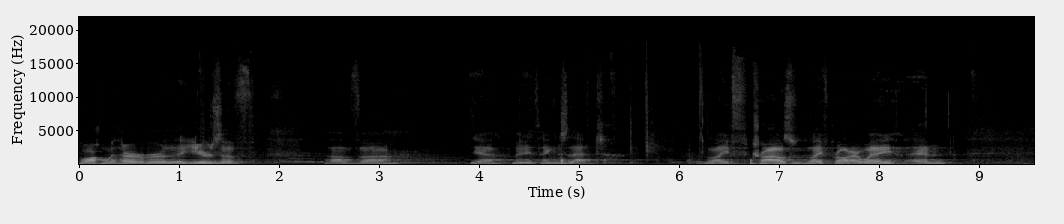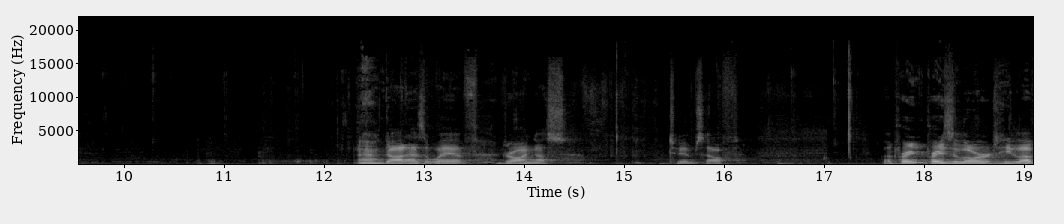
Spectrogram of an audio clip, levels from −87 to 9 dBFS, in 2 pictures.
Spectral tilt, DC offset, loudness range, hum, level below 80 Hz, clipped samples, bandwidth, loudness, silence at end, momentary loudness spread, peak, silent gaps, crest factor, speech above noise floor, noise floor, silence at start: -6 dB/octave; under 0.1%; 13 LU; none; -70 dBFS; under 0.1%; 18 kHz; -38 LUFS; 0 s; 24 LU; -16 dBFS; none; 24 dB; 32 dB; -69 dBFS; 0 s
